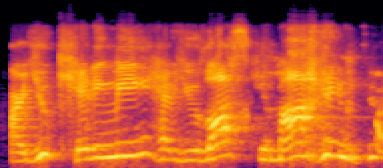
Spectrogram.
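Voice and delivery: exasperated manager; incredulous manager. Retold or imitated. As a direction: play the shocked manager. Business manager voiced in disbelief.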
